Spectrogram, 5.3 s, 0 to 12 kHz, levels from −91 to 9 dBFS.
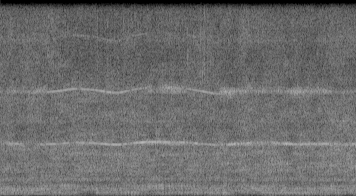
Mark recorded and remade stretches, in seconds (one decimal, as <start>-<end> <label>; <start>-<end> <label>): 0.0-0.7 remade; 0.7-2.2 recorded; 2.2-2.8 remade; 2.8-3.3 recorded; 3.3-5.3 remade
